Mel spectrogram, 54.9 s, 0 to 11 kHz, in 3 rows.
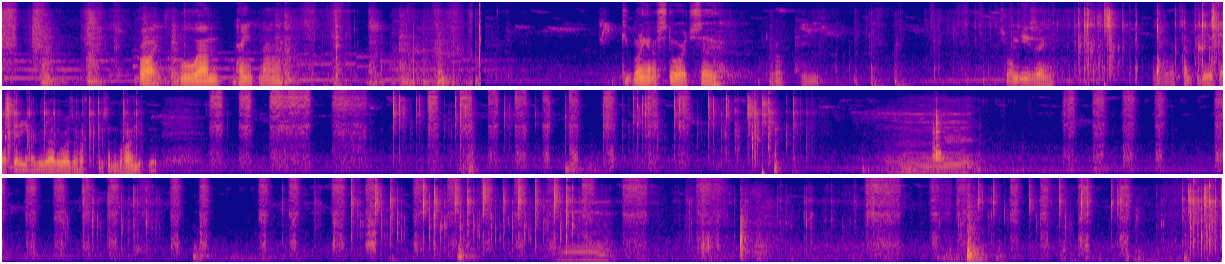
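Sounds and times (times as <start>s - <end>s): spray can hissing bursts: 0.0s - 0.7s, 21.4s - 23.9s, 24.6s - 29.7s, 34.2s - 35.8s, 36.5s - 39.8s, 40.5s - 47.6s, 49.6s - 53.6s.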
